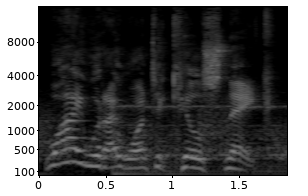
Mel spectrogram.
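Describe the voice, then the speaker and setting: An indignant corporate villain backed into a corner, higher-set voice, theatrical swings, game music underneath. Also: male voice, expressive, measured pace. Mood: defensive. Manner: emphatic, self-justifying, theatrical. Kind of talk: dramatic visual novel dialogue acting.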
